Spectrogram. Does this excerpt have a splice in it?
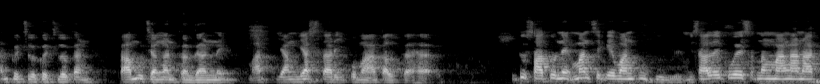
yes; 1 cut; at 1.0 s

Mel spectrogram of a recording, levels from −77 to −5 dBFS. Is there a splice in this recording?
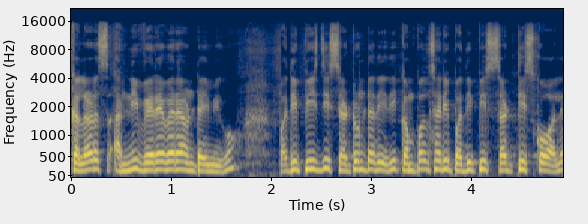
no; 0 cuts

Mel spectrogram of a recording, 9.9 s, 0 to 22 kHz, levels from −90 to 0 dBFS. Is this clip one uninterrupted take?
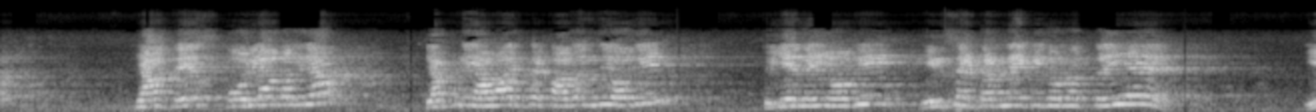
yes; 0 cuts

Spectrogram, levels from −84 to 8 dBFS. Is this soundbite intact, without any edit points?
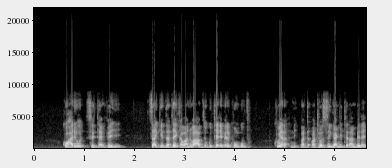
yes; 0 cuts

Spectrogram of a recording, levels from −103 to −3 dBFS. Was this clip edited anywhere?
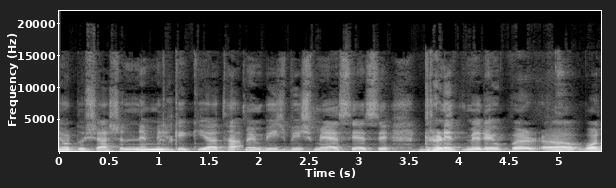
yes; 1 cut; at 1.8 s

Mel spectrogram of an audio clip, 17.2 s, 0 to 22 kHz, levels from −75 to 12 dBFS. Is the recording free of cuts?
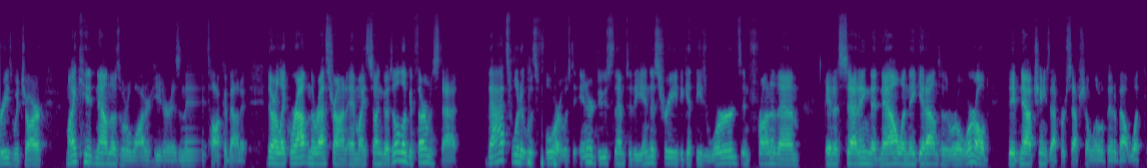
yes; 0 cuts

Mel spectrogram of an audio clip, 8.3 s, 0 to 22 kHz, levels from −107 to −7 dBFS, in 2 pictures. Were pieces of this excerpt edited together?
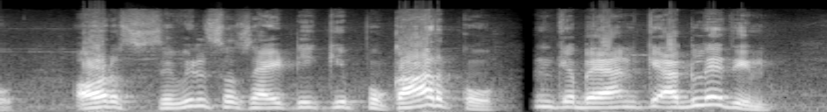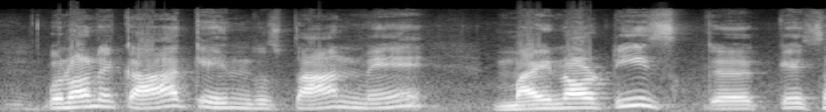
yes; 1 cut; at 2.7 s

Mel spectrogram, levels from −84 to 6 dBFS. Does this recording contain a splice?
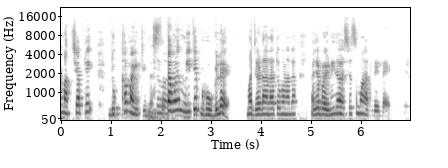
yes; 2 cuts; at 2.1 s, 3.8 s

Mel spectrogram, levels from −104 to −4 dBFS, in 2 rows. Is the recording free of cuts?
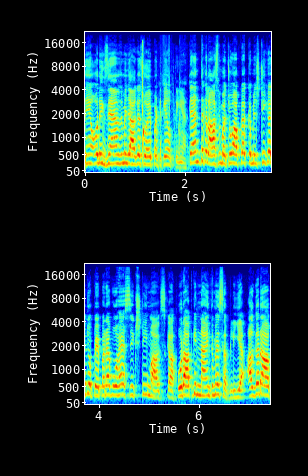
no; 1 cut; at 2.0 s

